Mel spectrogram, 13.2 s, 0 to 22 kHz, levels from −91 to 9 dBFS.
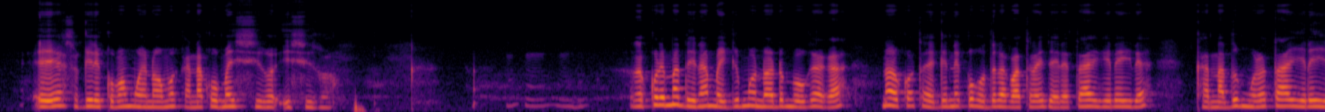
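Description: Imaging from linear upsampling runs through the whole speech clip. The rate appears to have been raised, likely from 16 kHz, by straight-line interpolation between samples, which dulls the top of the band and leaves a faint mirrored copy of the spectrum between 8 and 16 kHz, roughly 40 dB below the signal.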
